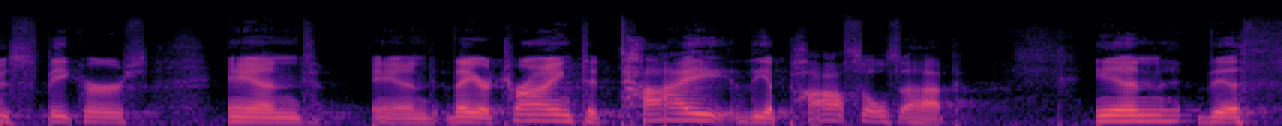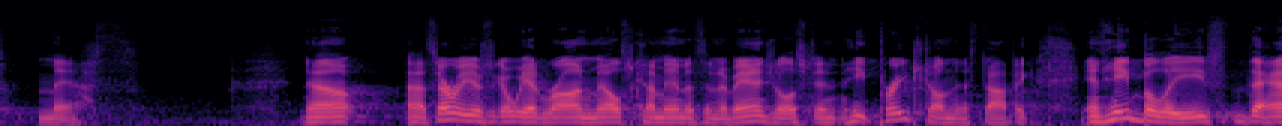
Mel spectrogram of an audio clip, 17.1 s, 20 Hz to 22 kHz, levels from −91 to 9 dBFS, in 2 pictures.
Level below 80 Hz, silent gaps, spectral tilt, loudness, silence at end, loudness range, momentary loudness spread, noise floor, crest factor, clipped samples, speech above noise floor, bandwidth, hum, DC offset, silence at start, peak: -66 dBFS; none; -6 dB/octave; -35 LUFS; 0 s; 4 LU; 11 LU; -72 dBFS; 20 dB; under 0.1%; 38 dB; 13.5 kHz; none; under 0.1%; 0 s; -16 dBFS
